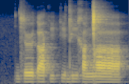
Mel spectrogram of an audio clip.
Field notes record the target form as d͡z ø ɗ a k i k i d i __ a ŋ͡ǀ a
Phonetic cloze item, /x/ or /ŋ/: x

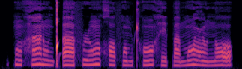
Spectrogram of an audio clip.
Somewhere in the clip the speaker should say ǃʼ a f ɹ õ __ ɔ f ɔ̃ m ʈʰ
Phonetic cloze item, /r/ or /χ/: χ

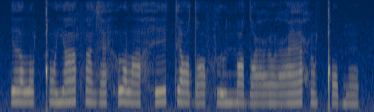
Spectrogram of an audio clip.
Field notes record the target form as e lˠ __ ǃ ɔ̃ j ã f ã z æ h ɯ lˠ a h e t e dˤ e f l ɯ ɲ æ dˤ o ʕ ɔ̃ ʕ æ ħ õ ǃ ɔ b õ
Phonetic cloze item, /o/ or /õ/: o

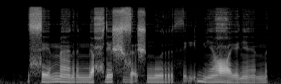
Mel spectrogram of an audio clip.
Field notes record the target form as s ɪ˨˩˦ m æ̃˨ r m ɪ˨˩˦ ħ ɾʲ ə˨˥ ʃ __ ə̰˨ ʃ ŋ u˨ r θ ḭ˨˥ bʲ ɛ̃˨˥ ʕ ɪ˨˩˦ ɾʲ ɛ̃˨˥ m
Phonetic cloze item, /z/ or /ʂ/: z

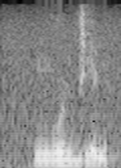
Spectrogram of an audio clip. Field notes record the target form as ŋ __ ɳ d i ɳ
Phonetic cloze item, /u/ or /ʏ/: u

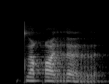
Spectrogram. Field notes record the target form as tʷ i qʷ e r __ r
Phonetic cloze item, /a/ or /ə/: ə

